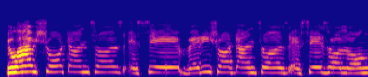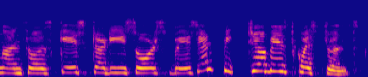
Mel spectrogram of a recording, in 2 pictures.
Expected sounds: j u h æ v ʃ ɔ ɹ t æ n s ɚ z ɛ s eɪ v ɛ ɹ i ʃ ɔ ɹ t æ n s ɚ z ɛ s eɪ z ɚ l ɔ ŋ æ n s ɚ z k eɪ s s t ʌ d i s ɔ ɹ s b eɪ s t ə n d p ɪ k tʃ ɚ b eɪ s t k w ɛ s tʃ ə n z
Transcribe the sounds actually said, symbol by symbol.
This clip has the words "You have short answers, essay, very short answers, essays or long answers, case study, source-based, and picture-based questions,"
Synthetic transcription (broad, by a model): j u h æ v ʃ ɔ ɹ t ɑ n s ɚ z ɛ s eɪ v ɛ ɹ i ʃ ɔ ɹ t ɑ n s ɚ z ɛ s eɪ z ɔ l ɔ ŋ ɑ n s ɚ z k eɪ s s t ʌ d i s ɔ ɹ s b eɪ s t ə n d p ɪ k tʃ ɚ b eɪ s t k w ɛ s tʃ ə n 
